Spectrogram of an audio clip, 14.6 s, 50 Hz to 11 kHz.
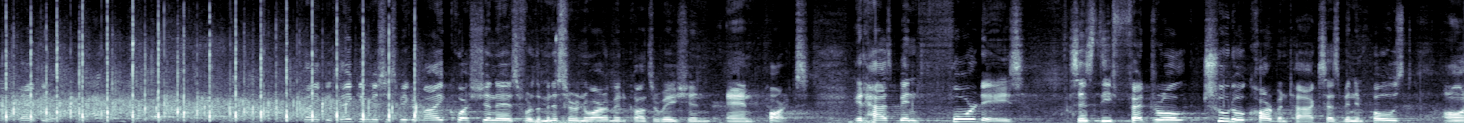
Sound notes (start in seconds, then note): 0.0 applause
